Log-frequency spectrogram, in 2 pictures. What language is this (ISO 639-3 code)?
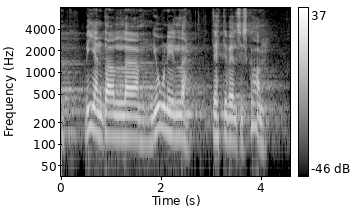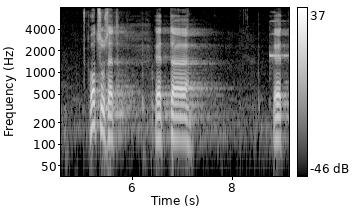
est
